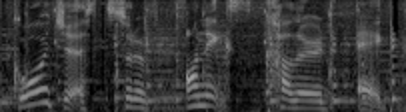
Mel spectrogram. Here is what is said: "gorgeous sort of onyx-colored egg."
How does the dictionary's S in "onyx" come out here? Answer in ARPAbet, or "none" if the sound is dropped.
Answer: S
